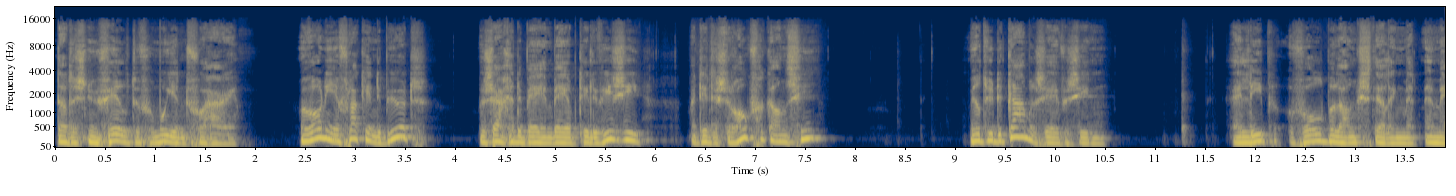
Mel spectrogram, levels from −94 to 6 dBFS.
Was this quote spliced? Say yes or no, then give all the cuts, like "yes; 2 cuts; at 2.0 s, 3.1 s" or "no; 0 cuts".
yes; 1 cut; at 2.3 s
